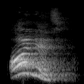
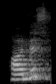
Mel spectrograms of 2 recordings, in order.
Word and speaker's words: honest: आर एंड HONEST इज ऑनेस्ट। हॉनेस्ट पढ़ोगे तो गलत हो जाएगा, हावर पढ़ोगे तो गलत हो जाएगा। सो रिमेंबर जब भी हम इनको प्रोनाउंस करते हैं तो इनका एच साइलेंट होता है, HOUR इज आर एंड HONEST इज ऑनेस्ट।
